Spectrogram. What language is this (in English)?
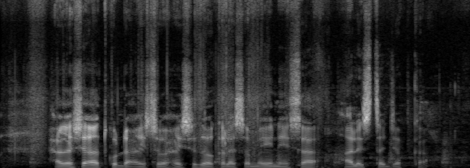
Somali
